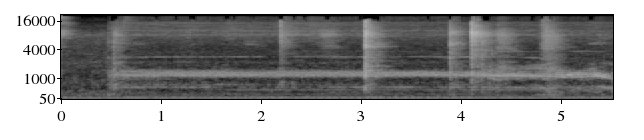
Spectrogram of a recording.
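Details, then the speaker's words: DeLonghi Magnifica S espresso machine after full service with the old 2010 water pump, flow meter and air valve replaced: a few clicks, then a steady mid-pitched pump drone with a small knock or two as it rinses itself at shutdown. Normal. "and clean itself. Turn it on again. If you turn it on right away, I guess many machines didn't rinse if it's like really right away."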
